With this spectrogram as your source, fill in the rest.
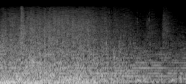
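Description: Enormous bronze royal cannon, barrel about 10 meters long and 20 centimeters thick, firing a deafening blast: one dense, booming roar that fills the clip and slowly fades, loud and close.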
